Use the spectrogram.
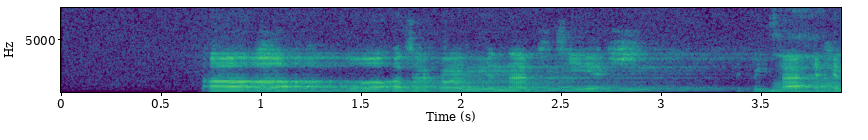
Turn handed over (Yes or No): No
